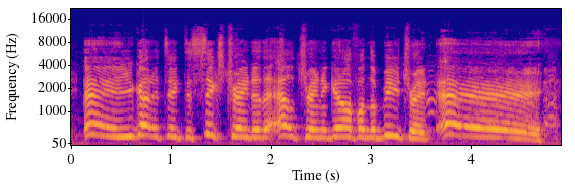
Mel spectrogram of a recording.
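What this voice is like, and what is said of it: Put-on New York accent. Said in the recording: “you're still on the New York thing”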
